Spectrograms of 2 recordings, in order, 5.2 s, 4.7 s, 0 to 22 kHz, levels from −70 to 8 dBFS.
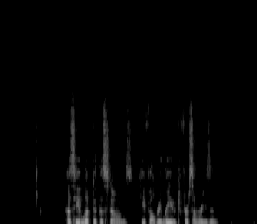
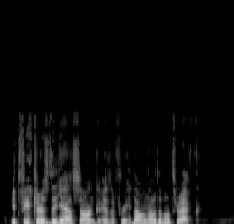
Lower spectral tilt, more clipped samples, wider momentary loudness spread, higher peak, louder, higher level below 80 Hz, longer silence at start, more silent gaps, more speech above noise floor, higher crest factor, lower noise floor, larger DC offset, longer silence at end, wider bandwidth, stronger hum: second, -4.5 dB/octave vs -6 dB/octave; neither; about the same, 12 LU vs 10 LU; second, -16 dBFS vs -2 dBFS; second, -33 LUFS vs -19 LUFS; about the same, -74 dBFS vs -72 dBFS; first, 0.7 s vs 0.2 s; neither; first, over 57 dB vs 45 dB; about the same, 20 dB vs 18 dB; first, under -90 dBFS vs -63 dBFS; neither; about the same, 0.8 s vs 0.75 s; first, 13 kHz vs 11 kHz; neither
